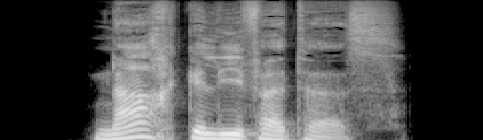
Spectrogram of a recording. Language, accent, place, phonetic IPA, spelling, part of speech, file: German, Germany, Berlin, [ˈnaːxɡəˌliːfɐtəs], nachgeliefertes, adjective, De-nachgeliefertes.ogg
- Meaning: strong/mixed nominative/accusative neuter singular of nachgeliefert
